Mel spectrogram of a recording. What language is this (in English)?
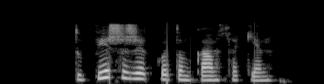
Mari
